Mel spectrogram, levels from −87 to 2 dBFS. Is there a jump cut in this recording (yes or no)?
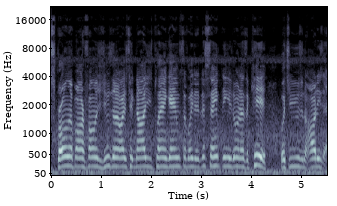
no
